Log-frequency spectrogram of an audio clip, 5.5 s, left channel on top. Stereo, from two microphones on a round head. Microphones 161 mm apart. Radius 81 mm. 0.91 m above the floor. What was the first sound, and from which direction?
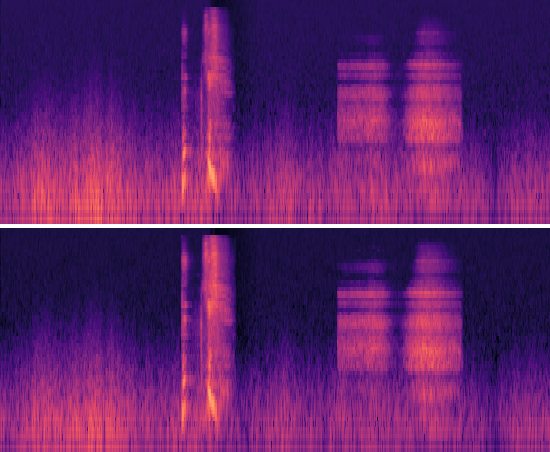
A sneeze, 45° right (ahead or behind).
